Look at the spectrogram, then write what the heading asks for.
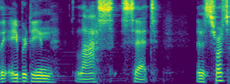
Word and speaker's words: Aberdeen: Well, she was actually born in Aberdeen, although she made me pronounce it correctly, which is Aberdeen. It's Aberdeen.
